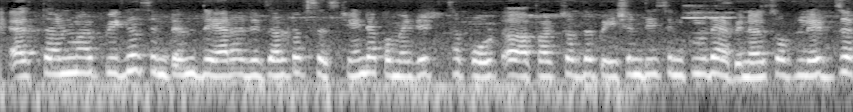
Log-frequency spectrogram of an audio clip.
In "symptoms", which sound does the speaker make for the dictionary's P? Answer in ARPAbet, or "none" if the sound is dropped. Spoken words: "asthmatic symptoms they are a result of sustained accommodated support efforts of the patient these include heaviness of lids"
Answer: none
